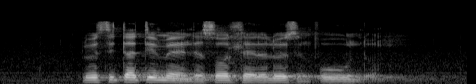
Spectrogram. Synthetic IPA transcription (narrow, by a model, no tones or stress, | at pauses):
lwesitʼatʼimɛndʱɛsɔɬɛlɛlweziɱfuːndʱɔ̰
